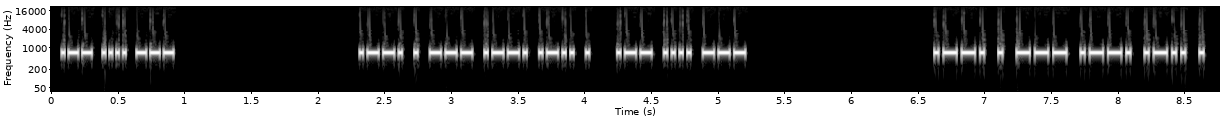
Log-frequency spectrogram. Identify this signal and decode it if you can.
Morse code, heard as a keyed tone, about 46 wpm, 700 Hz. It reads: WHO PEOPLE WHO PEOPLE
